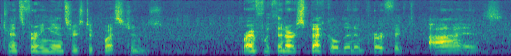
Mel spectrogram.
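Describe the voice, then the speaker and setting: A man's voice: fairly low pitch, steady tone, moderate pace, a bit bright, a little hiss or hum, rough recording. A man reading literary prose aloud as spoken word, in a musing, philosophical manner.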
